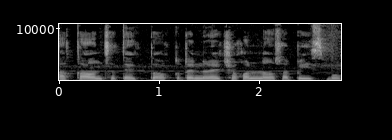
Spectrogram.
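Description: A woman's fairly high-pitched voice with a dark, mellow tone, dry and close with no echo. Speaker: YouTuber. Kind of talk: tutorial. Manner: halting.

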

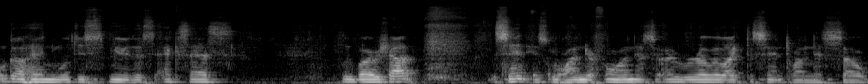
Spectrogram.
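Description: The tone is relaxed and the pace moderate. Intonation stays monotone and flat. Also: man, medium pitch for a man. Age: 50s. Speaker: YouTuber reviewing shaving gear. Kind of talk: casual vlog monologue with shaving tutorial. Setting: at home, recording himself. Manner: relaxed, filler-heavy. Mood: relaxed, pleased. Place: bathroom. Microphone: phone near.

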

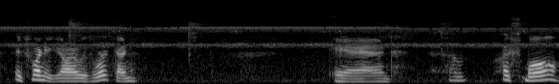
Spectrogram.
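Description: A man speaks while noticeable background noise stays audible throughout. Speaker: vlogger. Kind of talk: casual vlog chat. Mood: relaxed and amused. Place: garden.

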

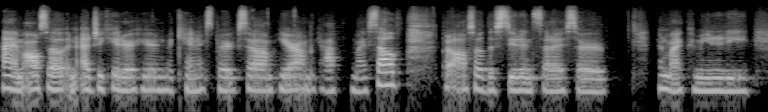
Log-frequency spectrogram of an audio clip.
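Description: A woman talks at a moderate pace and a medium pitch, with fairly even intonation. Her voice is shaky and carries vocal fry. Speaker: teacher, public commenter. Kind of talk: public comment at council meeting. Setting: council meeting room.

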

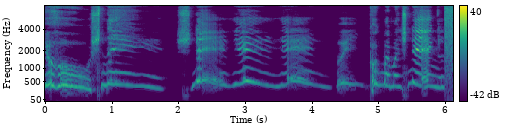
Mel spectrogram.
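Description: In a put-on character voice, the speaker talks very slowly at an extremely high pitch. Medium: dub. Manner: playful, excited.

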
